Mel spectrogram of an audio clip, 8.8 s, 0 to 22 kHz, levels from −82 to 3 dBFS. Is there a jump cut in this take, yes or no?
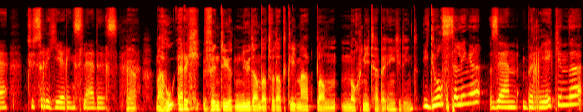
no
